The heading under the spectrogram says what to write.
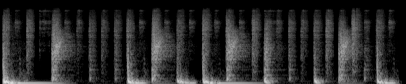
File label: DRUMS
